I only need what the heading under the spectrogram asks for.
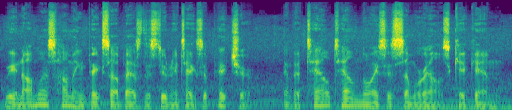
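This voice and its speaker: Really low voiced guy doing scripted video essay narration, noisy footage sound behind him. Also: animated, quick pace. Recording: clear background noise under voice.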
